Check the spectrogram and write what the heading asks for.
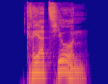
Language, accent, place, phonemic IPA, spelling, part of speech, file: German, Germany, Berlin, /ˌkʁeː.aˈtsjoːn/, Kreation, noun, De-Kreation.ogg
- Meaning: 1. creation (all that exists, as being created by God) 2. composition; creation; something designed or arranged (e.g., a fashion line)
